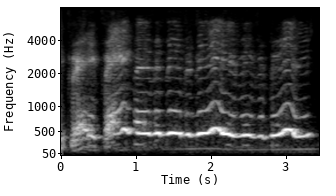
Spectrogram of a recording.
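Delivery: extremely high, squeaky parrot-like pretty; squeaky bird voice. Pretend.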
